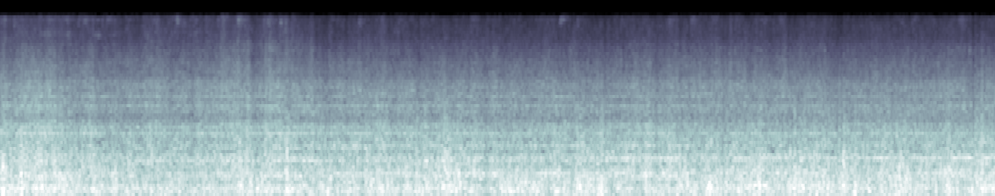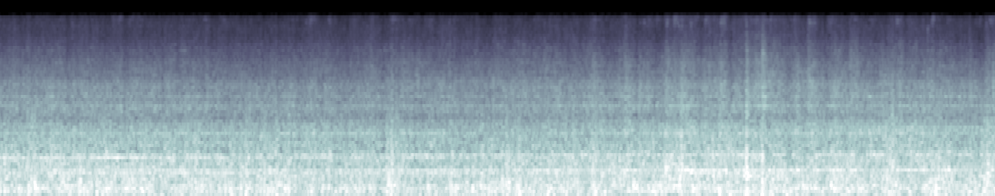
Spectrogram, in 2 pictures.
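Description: Wind rushes past an open train window.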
